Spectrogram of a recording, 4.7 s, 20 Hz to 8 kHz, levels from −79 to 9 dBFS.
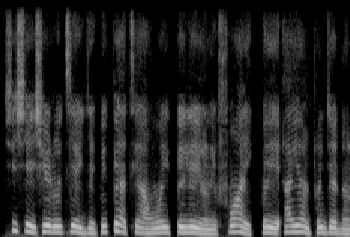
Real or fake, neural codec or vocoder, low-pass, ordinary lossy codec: fake; codec, 16 kHz, 4 kbps, FreqCodec, smaller model; none; none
